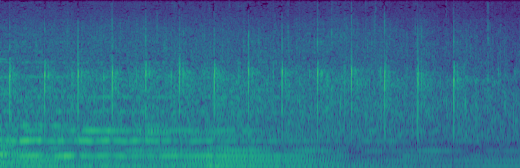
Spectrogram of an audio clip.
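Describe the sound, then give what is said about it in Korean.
An audience claps in a steady, even rhythm as applause of glory to God, sharp beats landing about four times a second over sustained organ-like chords, with no voices talking. “사랑하시는 하나님께 영광의 박수 올려드리겠습니다.”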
